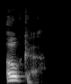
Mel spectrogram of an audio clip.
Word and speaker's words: Eochaidh: She marries the king of Ireland, whose name is spelled E-O-C-H-A-I-D-H and is pronounced Eoch. – You said Oka. – Oka. It's pronounced Oka. – That sounds right. – Yeah, Oka. – All the DH stuff goes away.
